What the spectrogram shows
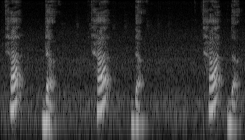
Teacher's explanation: ঘর্ষণ হবে। সামান্য ঘর্ষণের মাধ্যমে ধ্বনিগুলো সৃষ্টি হবে বিধায় এদেরকে বলা হয় হচ্ছে ড্যান্টাল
